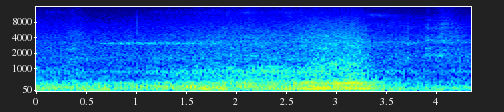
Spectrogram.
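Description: A motor vehicle's engine growing louder, then dropping away sharply about three and a half seconds in.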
